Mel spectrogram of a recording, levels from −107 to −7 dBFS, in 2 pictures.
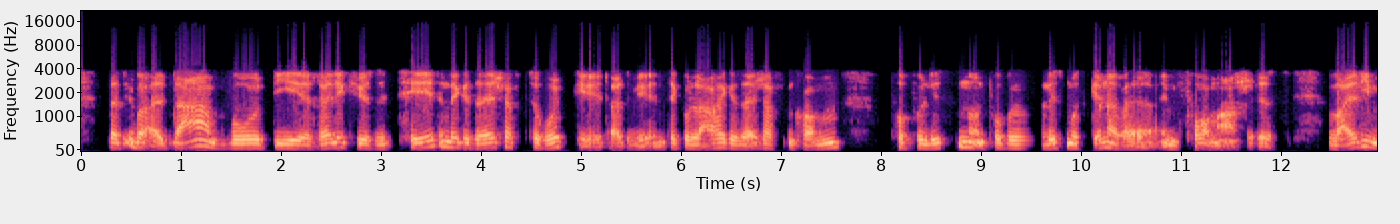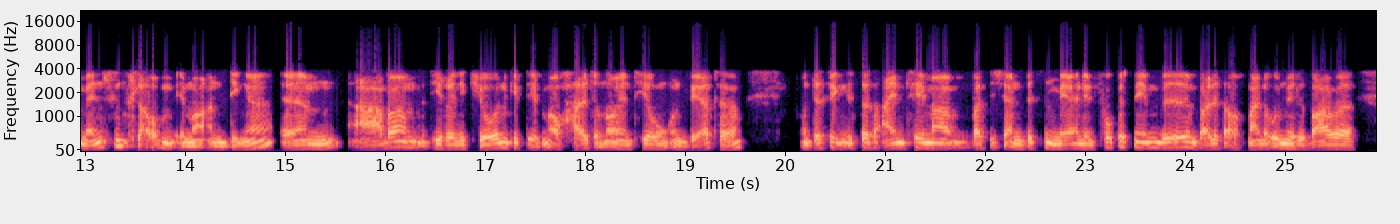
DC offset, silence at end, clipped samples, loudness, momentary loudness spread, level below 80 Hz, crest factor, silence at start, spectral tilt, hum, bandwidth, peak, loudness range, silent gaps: under 0.1%; 0 s; under 0.1%; -24 LUFS; 5 LU; -70 dBFS; 14 dB; 0 s; -7 dB/octave; none; 6.6 kHz; -10 dBFS; 2 LU; 0.18-0.26 s, 7.97-8.09 s, 9.54-9.59 s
